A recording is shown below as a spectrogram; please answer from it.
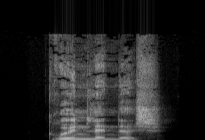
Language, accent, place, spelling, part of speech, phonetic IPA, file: German, Germany, Berlin, Grönländisch, noun, [ˈɡʁøːnˌlɛndɪʃ], De-Grönländisch.ogg
- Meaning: Greenlandic, Greenlandish (language)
